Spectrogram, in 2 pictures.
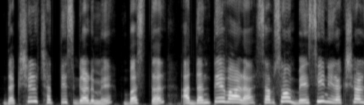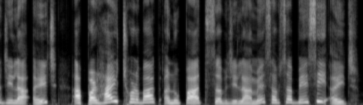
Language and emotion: Maithili, neutral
